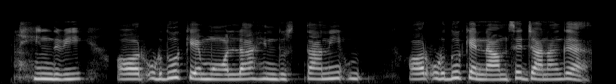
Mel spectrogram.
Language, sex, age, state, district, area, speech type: Urdu, female, 30-45, Telangana, Hyderabad, urban, spontaneous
